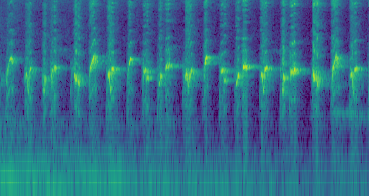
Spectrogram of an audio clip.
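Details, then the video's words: Yellow-vented bulbul singing a long run of notes, meant to prompt reluctant birds to sing: brisk repeated liquid phrases about three per second over steady low background noise. "suara burung trucukan gacor ropel panjang"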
